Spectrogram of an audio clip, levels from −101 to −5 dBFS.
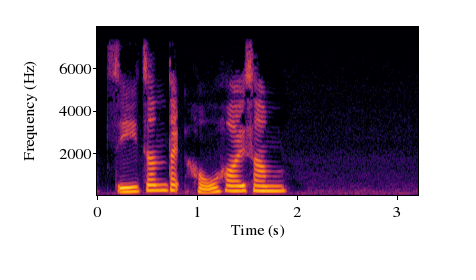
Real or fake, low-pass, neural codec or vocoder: real; 7.2 kHz; none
